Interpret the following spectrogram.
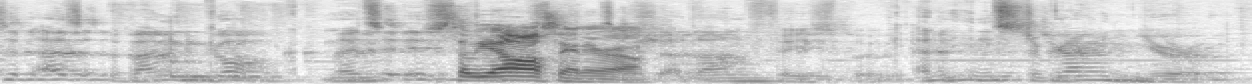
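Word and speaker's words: Van Gogh: Americans saying Van Go is pronounced Van Go. British saying it's pronounced Van Go. It's a Dutch name and Dutch pronounce it as Vangok shut down Facebook and Instagram in Europe.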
